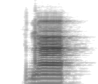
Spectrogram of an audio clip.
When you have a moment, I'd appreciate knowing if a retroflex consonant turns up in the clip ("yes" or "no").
no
